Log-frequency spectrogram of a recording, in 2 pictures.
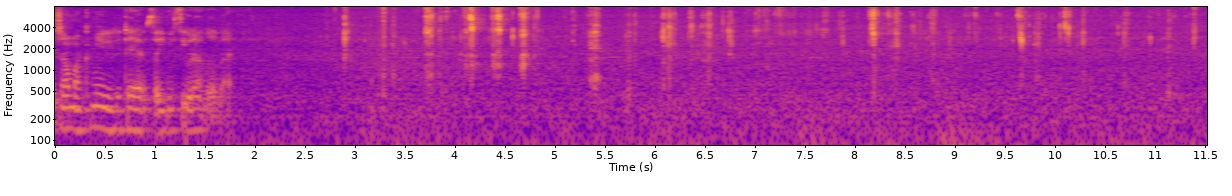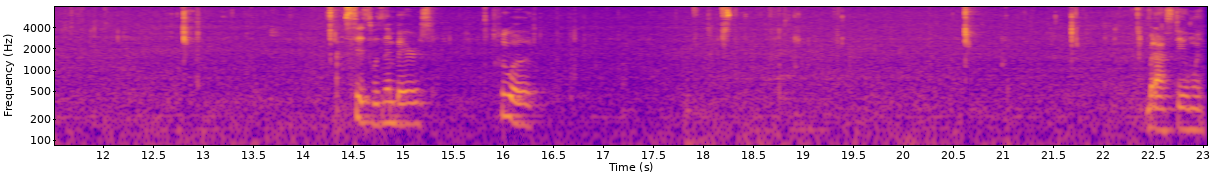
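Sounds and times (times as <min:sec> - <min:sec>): chewing and crunching fish: 0:02.9 - 0:13.9
mouth clicks and smacks: 0:18.0 - 0:19.5.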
